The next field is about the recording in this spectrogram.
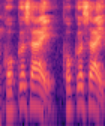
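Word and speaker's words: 国際: 그래서 국제 발음은 고크사이, 곡사이 부분에 국제 제자기도 했었죠.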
